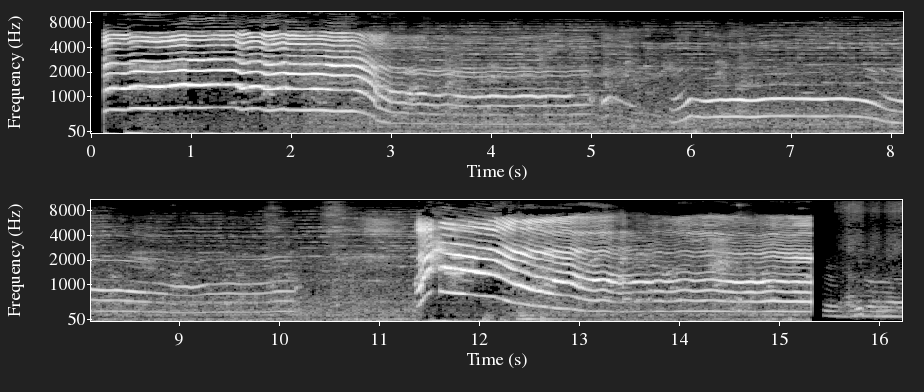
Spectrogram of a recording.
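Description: A small child sings long, drawn-out notes loudly and close by.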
